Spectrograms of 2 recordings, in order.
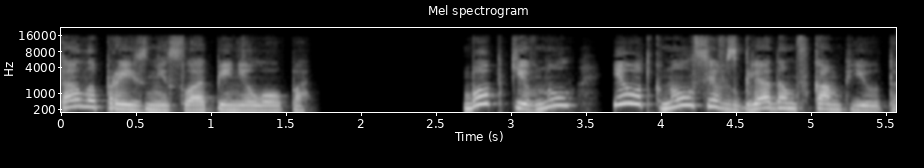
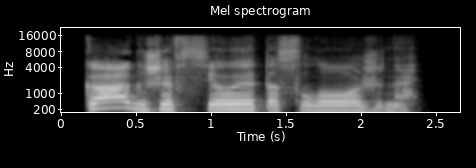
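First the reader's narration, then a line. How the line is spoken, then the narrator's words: Moaning. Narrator (Russian): простонал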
